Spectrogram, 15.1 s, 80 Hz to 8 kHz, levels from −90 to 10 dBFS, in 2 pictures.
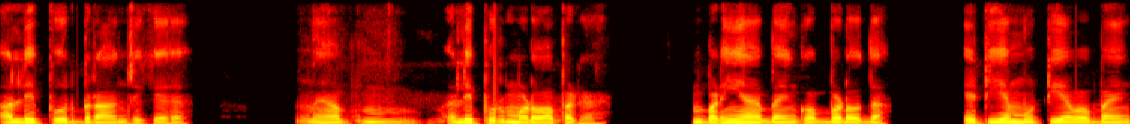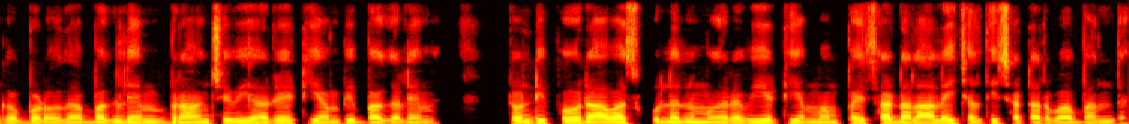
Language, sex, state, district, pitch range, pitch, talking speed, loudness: Magahi, male, Bihar, Gaya, 125-135 Hz, 130 Hz, 185 wpm, -18 LUFS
